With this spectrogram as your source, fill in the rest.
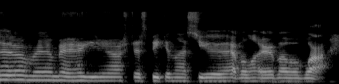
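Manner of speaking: dull, bored, flat procedural monotone drone. Mimicking how rights are read to a suspect, imitating a boring monotone. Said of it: "in a very boring way or like monotone".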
